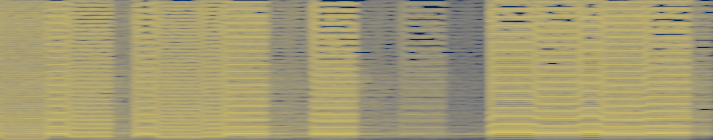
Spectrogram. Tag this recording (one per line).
sound
club
free
synth
trance
fast
loop
hard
